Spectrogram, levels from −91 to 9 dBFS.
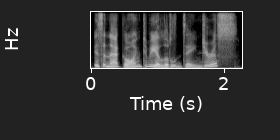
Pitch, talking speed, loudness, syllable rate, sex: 210 Hz, 210 wpm, -16 LUFS, 5.1 syllables/s, female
